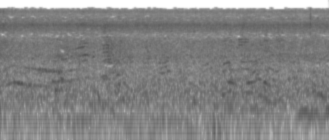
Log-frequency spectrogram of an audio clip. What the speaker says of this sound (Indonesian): air semakin deras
